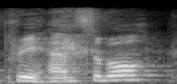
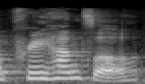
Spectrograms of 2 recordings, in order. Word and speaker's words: prehensile: what that means preh prehensible no prehensile it means you can grab things with it isn't that all right would you want a preh hensil or a non- preh hensil I think you're saying it wrong I am not it's a preh hensil tail I guarantee you I've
